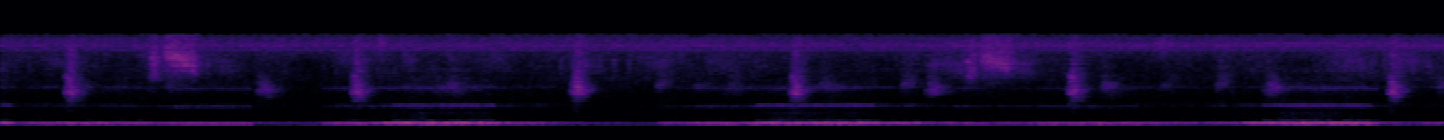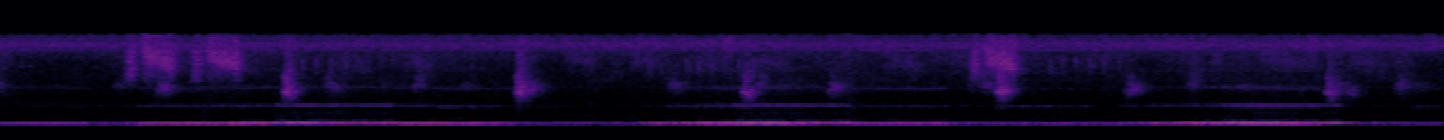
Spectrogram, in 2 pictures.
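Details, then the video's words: Crickets in grass on a warm Bulgarian summer night, recorded in surround sound: a constant high trill that gently pulses louder and softer every couple of seconds, overlaid by many faint, very high insect ticks. "Cricket Sounds - Crickets Chirping at Night"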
